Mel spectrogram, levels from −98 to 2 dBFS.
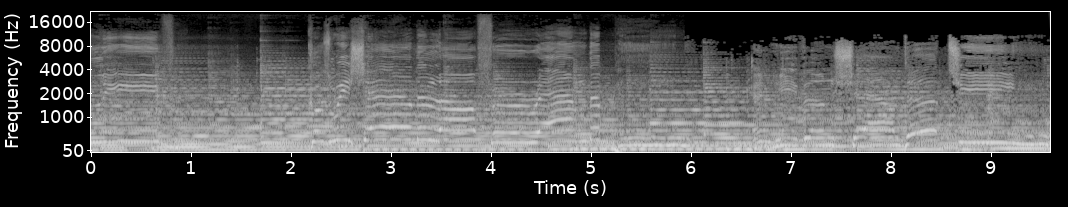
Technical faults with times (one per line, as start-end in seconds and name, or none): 5.94-9.59 adaptive stream at a lower bitrate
